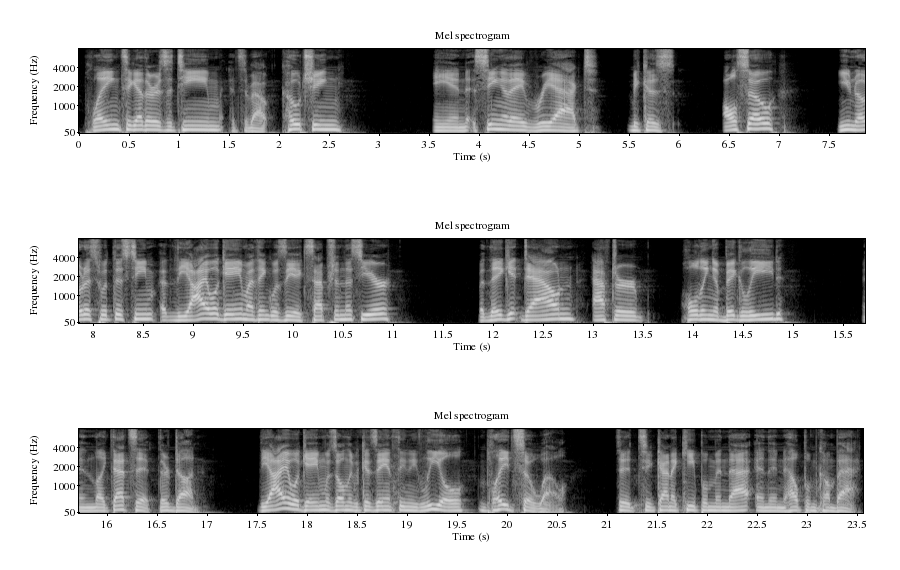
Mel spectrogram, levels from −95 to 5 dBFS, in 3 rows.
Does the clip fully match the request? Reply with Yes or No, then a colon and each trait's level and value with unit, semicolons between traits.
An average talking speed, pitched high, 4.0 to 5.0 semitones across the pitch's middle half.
No: average, 180 wpm; low, 135 Hz; average, 4.6 semitones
